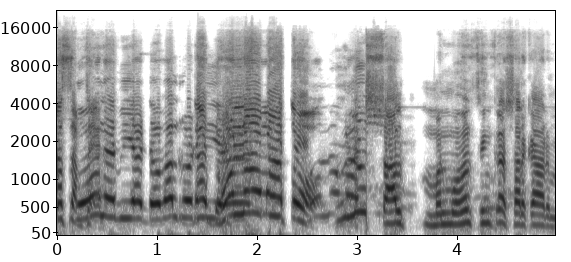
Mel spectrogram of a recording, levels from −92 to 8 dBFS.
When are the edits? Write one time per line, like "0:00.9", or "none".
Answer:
0:03.1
